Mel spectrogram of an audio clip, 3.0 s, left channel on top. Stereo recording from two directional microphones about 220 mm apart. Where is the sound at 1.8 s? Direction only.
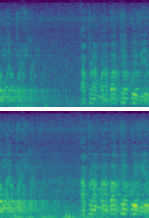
15° left (ahead or behind).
